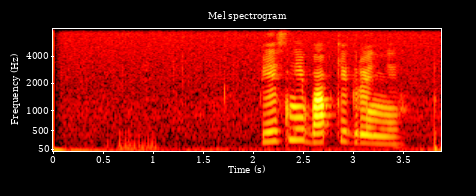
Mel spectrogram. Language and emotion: Russian, neutral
